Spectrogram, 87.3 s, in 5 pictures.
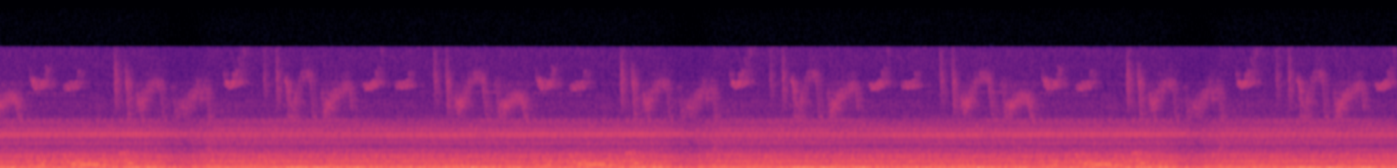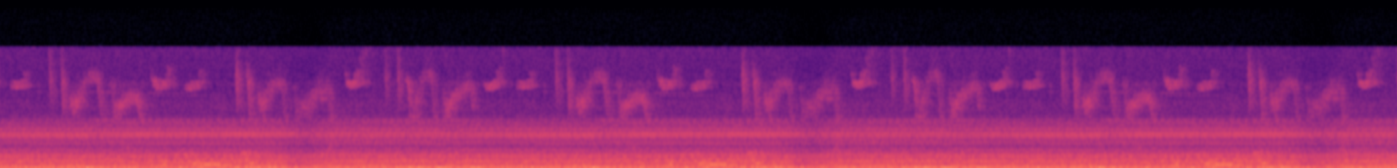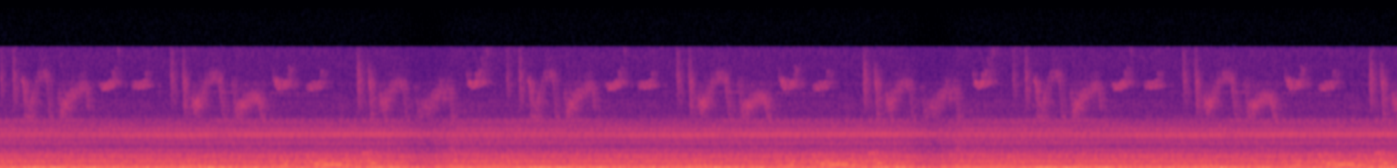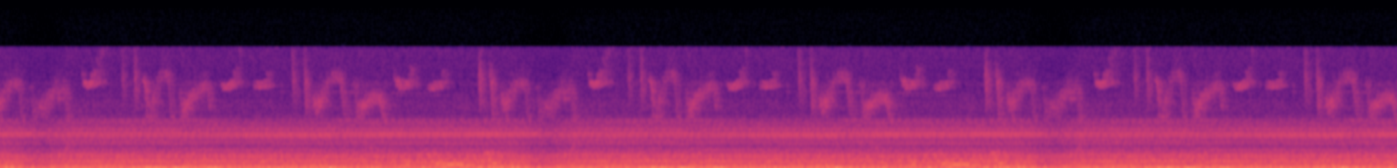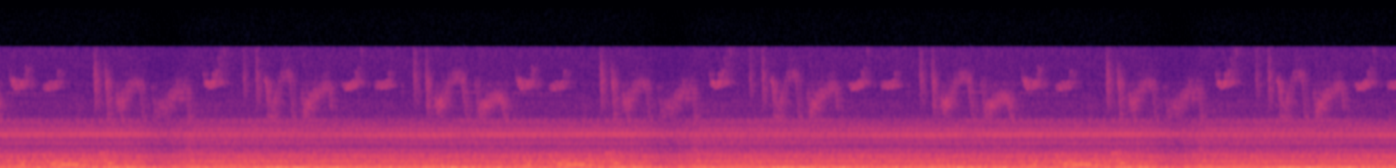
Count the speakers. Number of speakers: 0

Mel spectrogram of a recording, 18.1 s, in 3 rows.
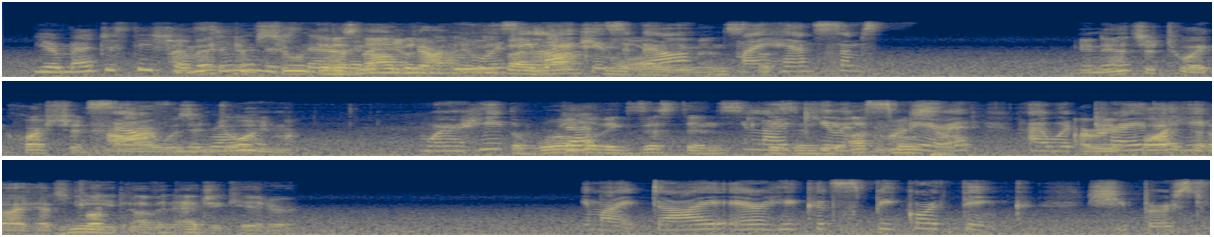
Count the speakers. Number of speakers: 4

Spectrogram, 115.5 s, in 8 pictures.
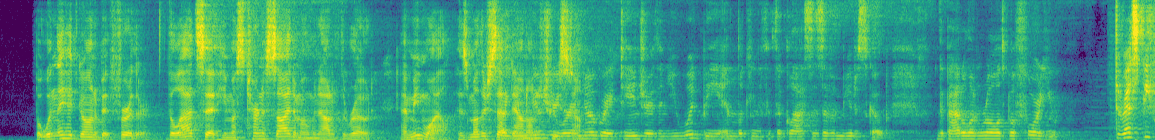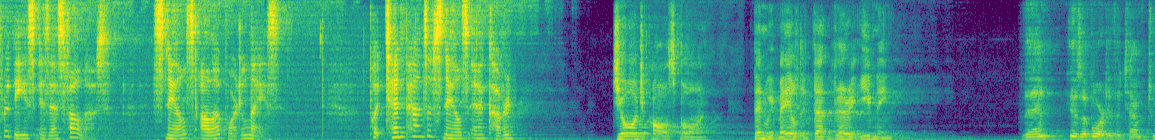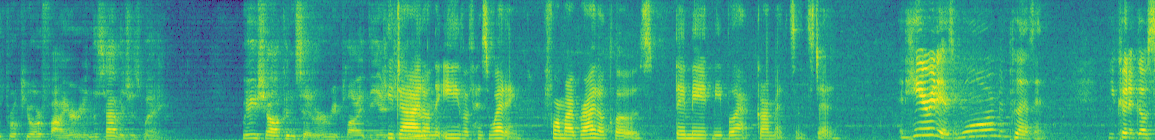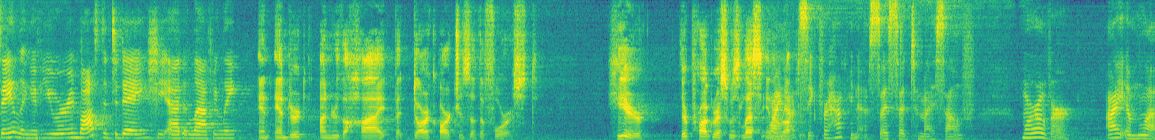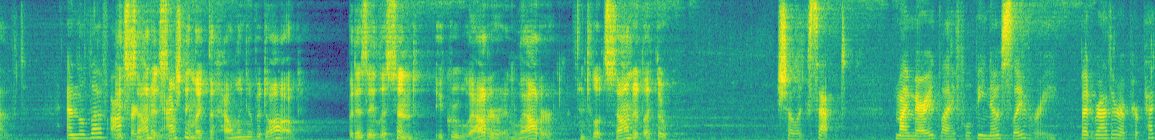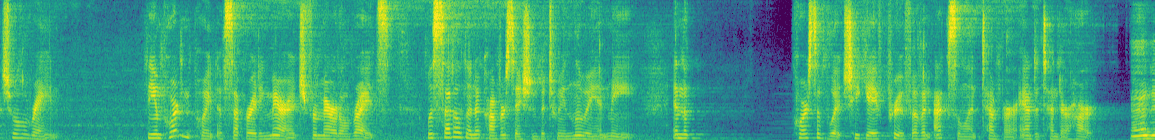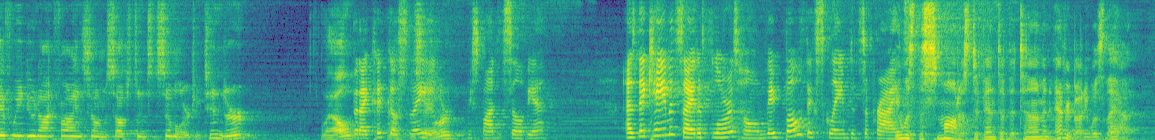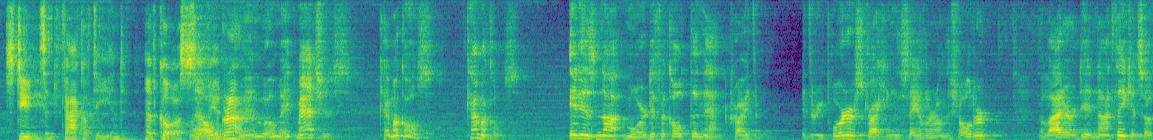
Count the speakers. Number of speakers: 10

